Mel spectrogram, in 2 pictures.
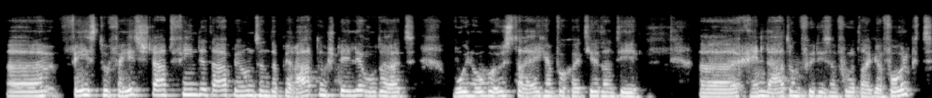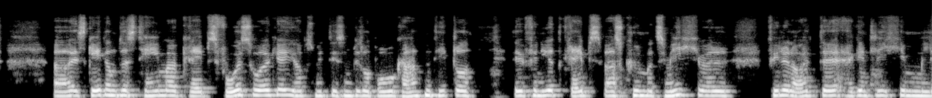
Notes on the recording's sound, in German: fand im Rahmen einer Web&Call- Vortragsreihe der Krebshilfe OÖ statt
